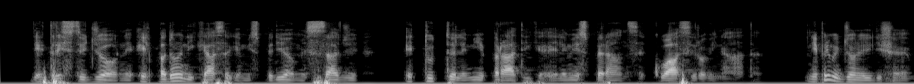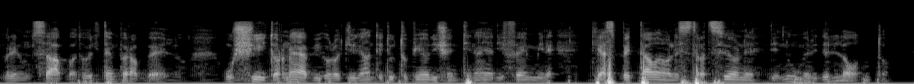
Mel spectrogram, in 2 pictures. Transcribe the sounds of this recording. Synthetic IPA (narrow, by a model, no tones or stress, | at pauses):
d̪ejt̪ɾist̪id͡ʒorniʔɛilpad̪ɾoːned̪ikaːsak̟emːisped̪iːvamesːad͡ʒːi | et̪ːut̪ːelemiːepɾaːt̪ikeːlemiːespeɾʔant̪sekwaːsirovina̰ːt̪e̥ | nejpɾimid͡ʒornid̪id̪it͡ʃɛmbɾeinunsaːbat̪oilt̪ɛmpoɛɾabɛ̰lːo | uʃːit̪ornajavikolod͡ʒiɡant̪it̪ut̪ːopjɛːnod̪it͡ʃent̪inaːjad̪ifɛmːine | k̟ʰeaspet̪ːaːvanolest̪ɾat̪sːjoːnid̪enuːmeɾid̪elːɔ̰t̪ːo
